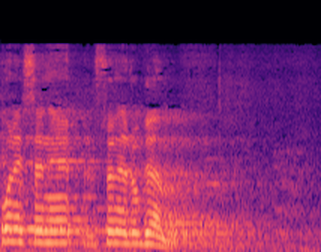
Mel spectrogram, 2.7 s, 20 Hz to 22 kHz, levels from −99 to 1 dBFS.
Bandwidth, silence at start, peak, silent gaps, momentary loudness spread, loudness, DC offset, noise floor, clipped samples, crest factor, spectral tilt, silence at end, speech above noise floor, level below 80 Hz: 11 kHz; 0 s; -2 dBFS; none; 20 LU; -19 LUFS; under 0.1%; -40 dBFS; under 0.1%; 18 dB; -5 dB/octave; 0 s; 22 dB; -44 dBFS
